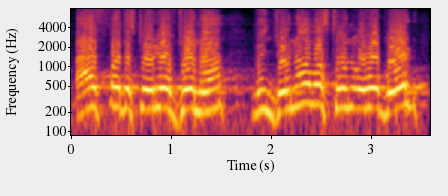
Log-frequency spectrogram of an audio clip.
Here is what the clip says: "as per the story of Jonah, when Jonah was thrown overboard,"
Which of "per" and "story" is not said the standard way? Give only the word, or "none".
per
